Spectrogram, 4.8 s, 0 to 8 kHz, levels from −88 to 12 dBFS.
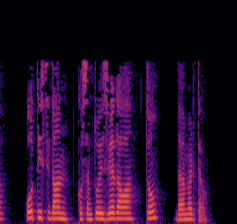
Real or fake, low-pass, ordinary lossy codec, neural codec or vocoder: fake; 7.2 kHz; MP3, 24 kbps; codec, 16 kHz, about 1 kbps, DyCAST, with the encoder's durations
